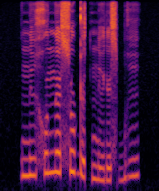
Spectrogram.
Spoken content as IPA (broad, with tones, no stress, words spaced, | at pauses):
n̪i˧xʊ˦n̪ɛ˦so˦ ɖɛ˦tni˧ɾʲɛ˧s bi˦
